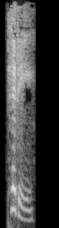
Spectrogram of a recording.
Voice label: "pity", English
